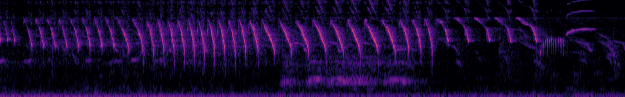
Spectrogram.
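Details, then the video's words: Canary singing a training song: a rapid rolling trill of repeated notes that slows into separate downward-sweeping whistles, ending with a few slurred chirps. "Make Your Canary Sing All Day Long!"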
